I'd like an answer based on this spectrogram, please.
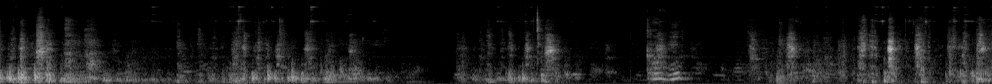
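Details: Excited Jack Russell Terrier and Border Terrier cross chasing its tail and racing around indoors on a visit to a relative's house; quick breathy panting bursts in uneven runs, pausing near four seconds, with a person's voice speaking over it.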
